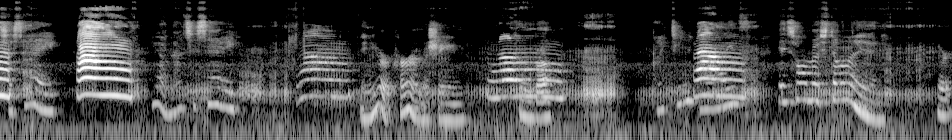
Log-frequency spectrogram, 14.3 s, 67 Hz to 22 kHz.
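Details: Two F2 Savannah cats waiting for chicken: Kumba gives a steady, loud, low purr while Zara gives loud, rising-and-falling meows and chirrups.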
